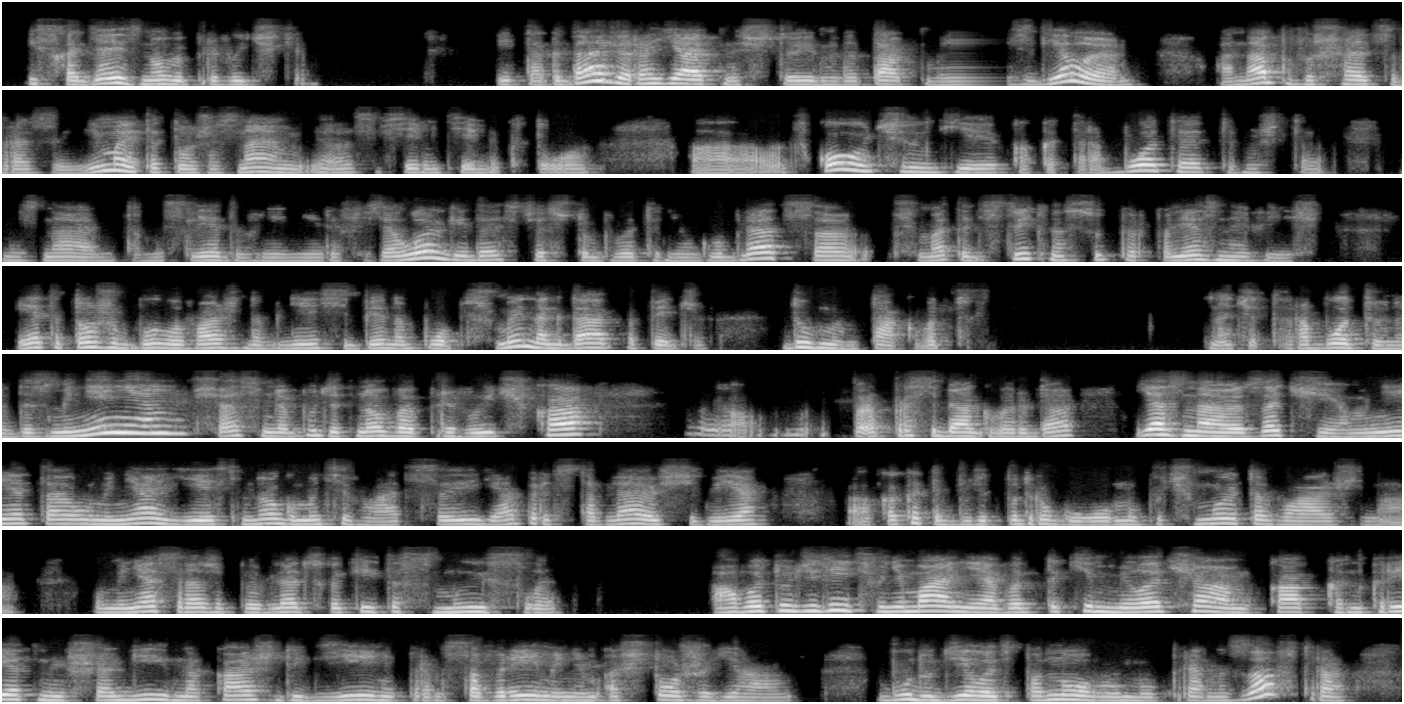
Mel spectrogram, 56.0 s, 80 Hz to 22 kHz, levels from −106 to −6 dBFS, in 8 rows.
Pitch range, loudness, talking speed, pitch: 175-210 Hz, -27 LUFS, 140 wpm, 185 Hz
